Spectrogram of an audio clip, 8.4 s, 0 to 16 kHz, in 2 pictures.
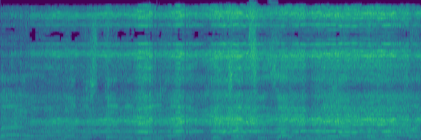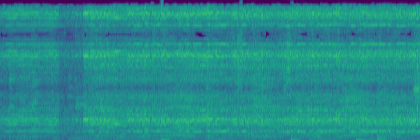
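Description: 2003 Suzuki RM125 two-stroke dirt bike engine at full race pace, its pitch rising and falling over and over as the throttle opens and closes. Wind rushes over the helmet camera, and a few low thumps come near the end.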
